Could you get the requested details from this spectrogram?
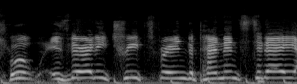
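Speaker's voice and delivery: high, soft office lady voice.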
